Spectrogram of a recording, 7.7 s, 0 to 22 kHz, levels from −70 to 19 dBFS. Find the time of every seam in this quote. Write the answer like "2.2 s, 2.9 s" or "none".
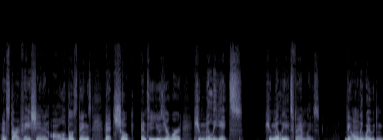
2.9 s, 6.8 s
